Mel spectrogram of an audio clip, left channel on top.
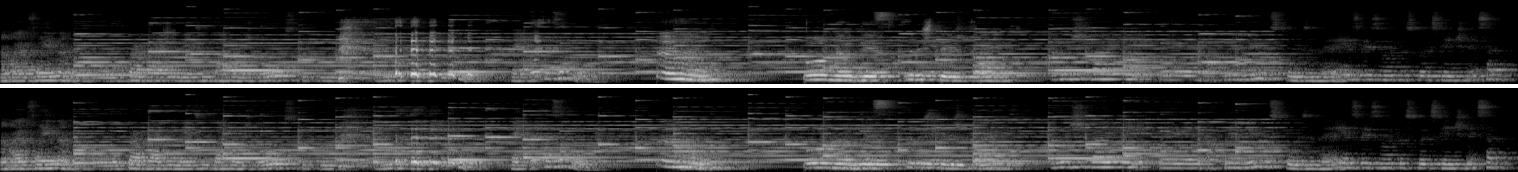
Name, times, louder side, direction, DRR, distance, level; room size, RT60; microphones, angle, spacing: voice 1, 0.0-3.4 3.7-4.2 4.6-4.7 5.1-6.0 6.8-7.1 8.3-8.8 9.2-10.2 10.5-15.0, right 2 dB, 90° right, -4 dB, 0.9 m, -30 dB
sound 1, 0.7-12.7, right 1 dB, 40° right, 0.8 m, -28 dB
voice 2, 3.4-4.6 5.3-5.4 6.6-7.2 8.0-10.1, left 4 dB, 75° left, 11 dB, 0.4 m, -21 dB
8.4 x 2.9 x 4.8 m, 1.1 s
head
